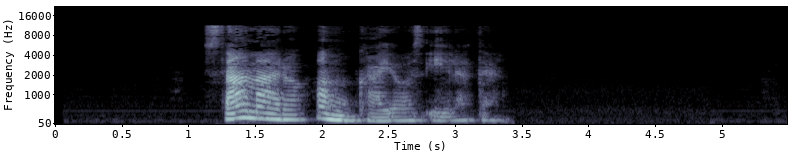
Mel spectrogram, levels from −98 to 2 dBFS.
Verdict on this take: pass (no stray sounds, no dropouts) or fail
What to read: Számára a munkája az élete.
pass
